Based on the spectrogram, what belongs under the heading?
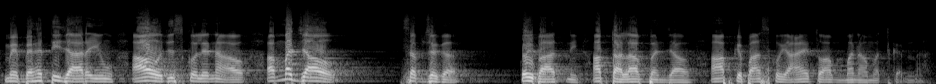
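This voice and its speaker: Man giving an echoing sermon. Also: a little mellow. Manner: rises in pitch and volume for emphasis, repeats phrases. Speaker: Jain monk. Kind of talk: sermon with storytelling. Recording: long hall reverb.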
